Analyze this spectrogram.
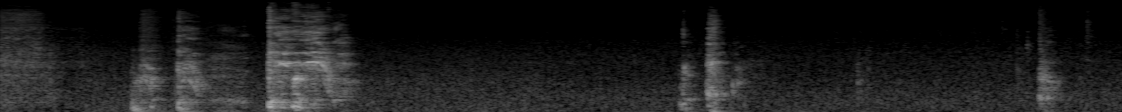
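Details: Acted coughing: about six short, deliberate cough bursts with one longer, harsher burst and quiet pauses between them in a quiet room.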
